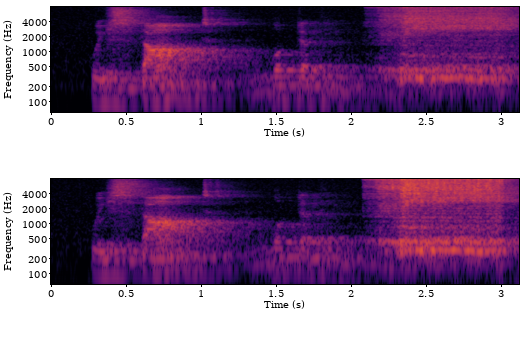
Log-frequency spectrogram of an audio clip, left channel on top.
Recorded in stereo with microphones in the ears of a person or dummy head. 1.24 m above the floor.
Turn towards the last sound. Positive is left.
turn(degrees=-70)  # may be behind; listen again after turning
